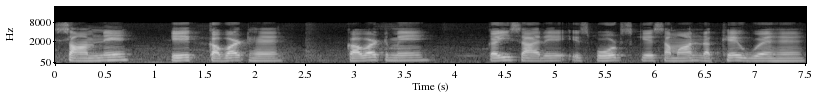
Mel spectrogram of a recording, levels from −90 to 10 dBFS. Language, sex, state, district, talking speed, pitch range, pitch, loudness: Hindi, male, Bihar, West Champaran, 110 wpm, 135-155 Hz, 145 Hz, -22 LUFS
